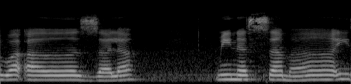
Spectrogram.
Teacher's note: سین کو ہم سیٹی کے ساتھ پڑھیں گے اور سختی اور جماؤ کے ساتھ بھی پڑھیں گے کیونکہ مشدد آ رہی ہے۔ اس کے بعد دیکھیے مد آ رہا ہے بڑا والا تو یہاں پر ہم 6 الف مدار کھینچ کے پڑھیں گے۔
